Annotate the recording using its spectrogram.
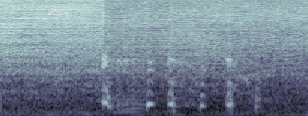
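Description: Steady hiss of rain, with a few short, muffled laughs about halfway through.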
